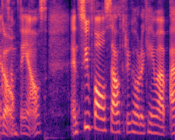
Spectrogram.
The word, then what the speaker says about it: Sioux Falls: home thing else and Sioux Falls South Dakota came up I honestly didn't even know how to pronounce Sioux Falls at the time sigh ox Falls no I had no idea so I'm kind of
